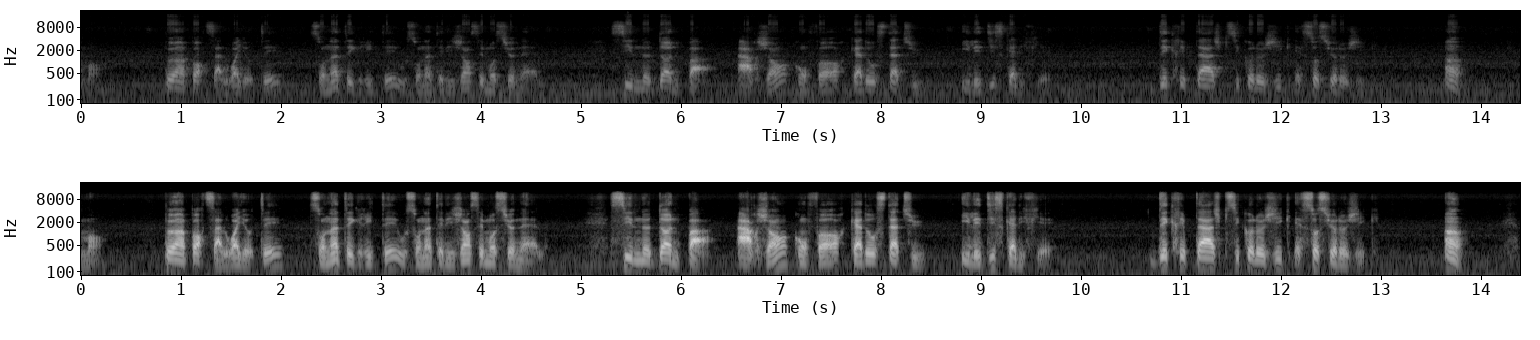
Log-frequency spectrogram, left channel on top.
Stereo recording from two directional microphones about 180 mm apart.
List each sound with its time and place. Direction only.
0.9 s speech: 45° right (ahead or behind)
10.8 s speech: 45° right (ahead or behind)
13.6 s a sound: 45° right (ahead or behind)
